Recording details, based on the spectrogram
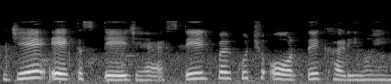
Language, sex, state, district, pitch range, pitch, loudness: Hindi, female, Punjab, Pathankot, 210-270 Hz, 245 Hz, -16 LUFS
